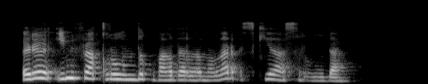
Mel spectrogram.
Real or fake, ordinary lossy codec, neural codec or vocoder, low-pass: fake; none; codec, 16 kHz, 2 kbps, FreqCodec, larger model; 7.2 kHz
